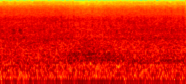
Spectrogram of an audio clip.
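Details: Chevrolet Silverado after AC repair, engine running: smooth steady hum with constant low drone, no knocking, squeal or grinding; AC compressor running normally, no leaks, pressures correct, cold output.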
